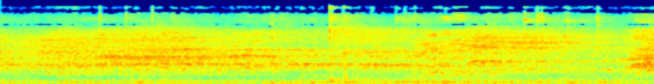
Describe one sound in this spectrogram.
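A volleyball is struck with sharp smacks in a large echoing hall.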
